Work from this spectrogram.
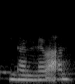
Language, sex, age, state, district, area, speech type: Hindi, female, 18-30, Madhya Pradesh, Narsinghpur, rural, conversation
